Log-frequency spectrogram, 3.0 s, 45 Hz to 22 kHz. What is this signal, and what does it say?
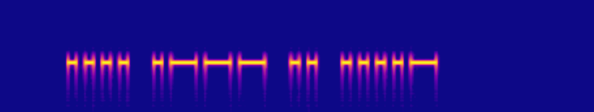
Morse code, heard as a keyed tone, about 28 wpm, 700 Hz. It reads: HJI4
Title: Four Challenging Letter-Number Combinations 28wpm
